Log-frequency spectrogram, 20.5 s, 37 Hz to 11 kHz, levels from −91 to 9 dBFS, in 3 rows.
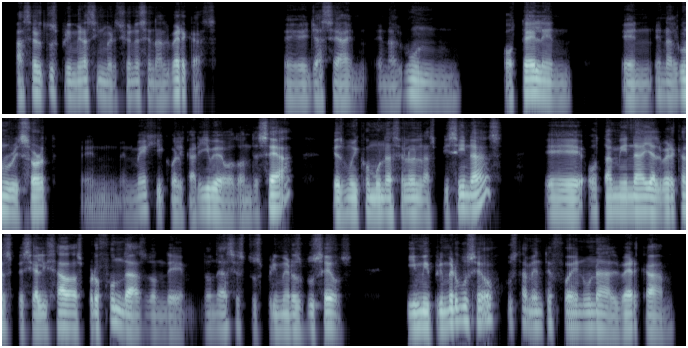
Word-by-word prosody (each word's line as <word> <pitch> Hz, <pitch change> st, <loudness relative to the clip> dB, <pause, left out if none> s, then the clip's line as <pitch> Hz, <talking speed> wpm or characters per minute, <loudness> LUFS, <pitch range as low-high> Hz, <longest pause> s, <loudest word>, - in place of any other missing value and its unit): hacer 110 Hz, -, -2 dB
tus 110 Hz, +4 st, -10 dB
primeras 100 Hz, +2 st, -5 dB
inmersiones 95 Hz, 0 st, -9 dB
en 90 Hz, -, -11 dB
albercas, 105 Hz, +6 st, -4 dB, 0.7 s
eh, 85 Hz, 0 st, -8 dB
ya -, -, -7 dB
sea 85 Hz, -3 st, -5 dB
en 75 Hz, -3 st, -15 dB
en 80 Hz, -1 st, -18 dB
algún 90 Hz, -2 st, -7 dB, 0.4 s
hotel, 110 Hz, -1 st, +4 dB
en 90 Hz, -3 st, -5 dB, 0.5 s
en 90 Hz, -1 st, -6 dB
en 100 Hz, -1 st, -10 dB
algún 100 Hz, +3 st, 0 dB
resort, 100 Hz, +2 st, +3 dB, 0.3 s
en -, -, -20 dB
en 85 Hz, -1 st, -20 dB
México, 105 Hz, 0 st, -7 dB
el 85 Hz, -, -6 dB
Caribe 100 Hz, +1 st, +2 dB
o 80 Hz, -1 st, -5 dB
donde 85 Hz, +3 st, -10 dB
sea, 110 Hz, +4 st, +6 dB, 0.4 s
que -, -, +4 dB
es -, -, -3 dB
muy 95 Hz, +1 st, +1 dB
común 95 Hz, 0 st, +1 dB
hacerlo 95 Hz, +1 st, +1 dB
en 95 Hz, -, +2 dB
las 85 Hz, -2 st, -6 dB
piscinas, 110 Hz, +1 st, +2 dB, 0.4 s
eh, 95 Hz, -1 st, +2 dB
o 100 Hz, -, -5 dB
también 100 Hz, +1 st, +2 dB
hay 100 Hz, 0 st, +7 dB
albercas 100 Hz, +2 st, +2 dB
especializadas 95 Hz, +2 st, +3 dB
profundas 95 Hz, -8 st, +2 dB
donde 90 Hz, -5 st, -9 dB
donde 95 Hz, 0 st, -8 dB
haces 95 Hz, -, -9 dB
tus -, -, -16 dB
primeros 95 Hz, -1 st, -3 dB
buceos. 100 Hz, +1 st, +1 dB, 0.5 s
Y 100 Hz, -, +2 dB
mi 105 Hz, 0 st, +5 dB
primer 110 Hz, +4 st, +2 dB
buceo 135 Hz, +3 st, +1 dB
justamente 105 Hz, +1 st, -5 dB
fue 115 Hz, -, -1 dB
en 100 Hz, -, -4 dB
una 100 Hz, -1 st, +1 dB
alberca 90 Hz, -1 st, 0 dB
95 Hz, 165 wpm, -24 LUFS, 90-100 Hz, 0.7 s, hay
